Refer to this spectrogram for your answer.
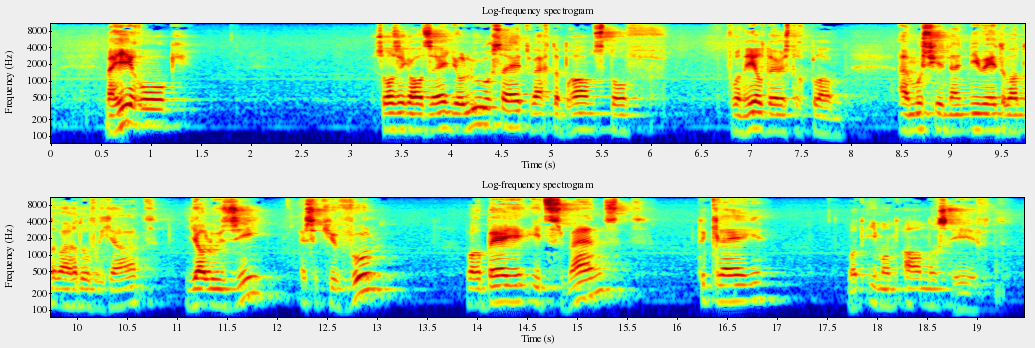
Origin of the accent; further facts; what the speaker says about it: Belgium; ik kom van België, maar ik denk in Nederland zou het niet anders zijn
